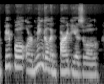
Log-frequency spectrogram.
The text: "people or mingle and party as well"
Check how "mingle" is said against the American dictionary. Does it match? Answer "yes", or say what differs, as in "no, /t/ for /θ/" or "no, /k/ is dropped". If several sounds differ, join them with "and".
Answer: yes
